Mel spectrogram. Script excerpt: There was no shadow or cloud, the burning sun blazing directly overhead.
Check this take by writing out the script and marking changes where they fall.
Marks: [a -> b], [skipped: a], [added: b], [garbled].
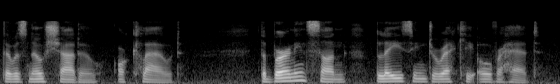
There was no shadow or cloud, the burning sun blazing directly overhead.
